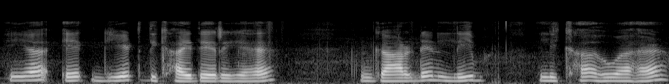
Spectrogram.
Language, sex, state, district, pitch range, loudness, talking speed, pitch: Hindi, male, Jharkhand, Ranchi, 155-185 Hz, -18 LUFS, 105 wpm, 170 Hz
